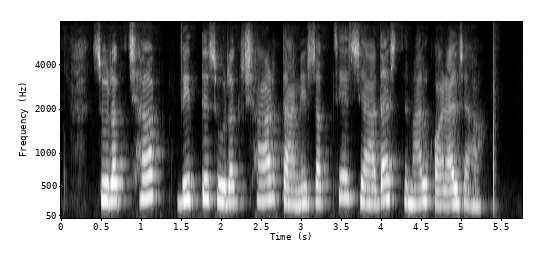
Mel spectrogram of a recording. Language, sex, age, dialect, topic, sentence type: Magahi, female, 18-24, Northeastern/Surjapuri, banking, statement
